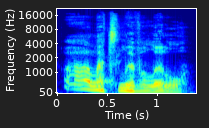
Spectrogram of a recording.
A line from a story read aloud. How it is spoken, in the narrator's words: I said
